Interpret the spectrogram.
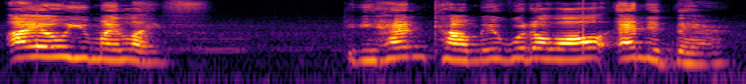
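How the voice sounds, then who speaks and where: A woman's voice: high voice, normal speed, bright, forceful tone. A woman voicing a feisty, defiant young Italian woman in danger, urgent and emotional, in a story reading. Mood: hurt, grateful.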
